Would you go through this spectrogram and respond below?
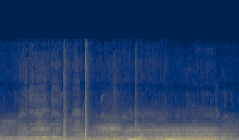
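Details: A long, steady, low moo lasting nearly two seconds from fat cattle at Pasar Ngawi, where three big trucks are loaded with purchased stock. It follows a shorter wavering call, with sharp knocks and murmuring voices behind.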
